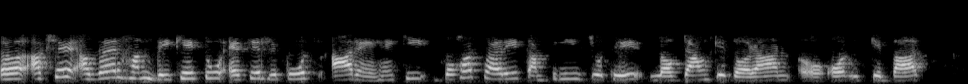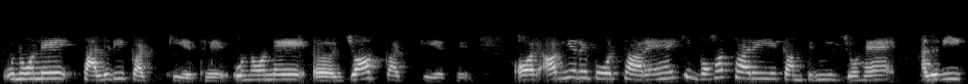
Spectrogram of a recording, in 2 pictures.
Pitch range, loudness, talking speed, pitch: 210-285 Hz, -19 LUFS, 145 wpm, 250 Hz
